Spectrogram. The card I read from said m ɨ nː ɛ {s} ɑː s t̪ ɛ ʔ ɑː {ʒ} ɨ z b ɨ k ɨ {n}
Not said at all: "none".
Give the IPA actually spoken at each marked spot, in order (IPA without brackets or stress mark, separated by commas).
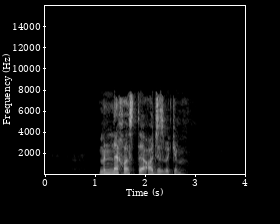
x, d͡ʒ, m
